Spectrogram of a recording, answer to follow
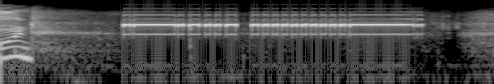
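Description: Handheld metal-detecting pinpointer's buzzer sounding a steady high electronic tone, briefly broken once or twice, as its tip is held on a target in the dug hole: a small piece of lead.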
